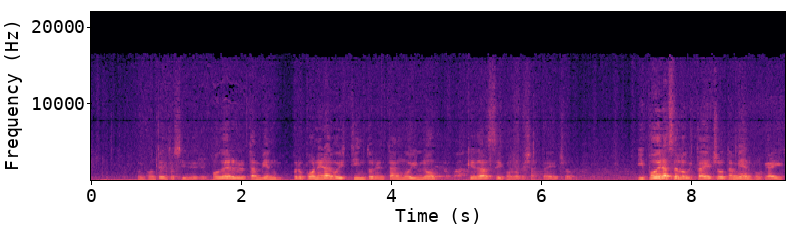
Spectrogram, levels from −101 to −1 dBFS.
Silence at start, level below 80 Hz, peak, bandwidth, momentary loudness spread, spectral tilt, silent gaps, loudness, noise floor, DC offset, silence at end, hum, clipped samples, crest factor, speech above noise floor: 0.05 s; -62 dBFS; -6 dBFS; 16.5 kHz; 18 LU; -6 dB/octave; none; -29 LUFS; -50 dBFS; under 0.1%; 0 s; none; under 0.1%; 24 dB; 21 dB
